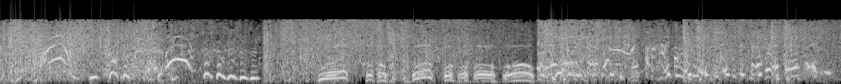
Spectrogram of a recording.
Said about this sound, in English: Steady on. You started it, Daddy Pig. Maybe that's enough splashing.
